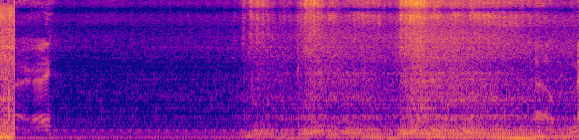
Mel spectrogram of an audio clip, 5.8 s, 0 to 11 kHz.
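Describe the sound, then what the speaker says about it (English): A fourth-generation Toyota 4Runner on TRD wheels, its exhaust leaking, starts with a burst and then idles before revving up into a loud, rough, raspy drone. "Oh, massive exhaust leak somewhere"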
